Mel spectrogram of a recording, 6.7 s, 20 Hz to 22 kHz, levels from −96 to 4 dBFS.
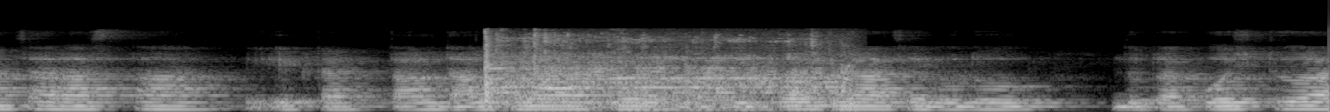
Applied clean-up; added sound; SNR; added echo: none; Sliding door; 0 dB; reverberation time 1.0 s.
